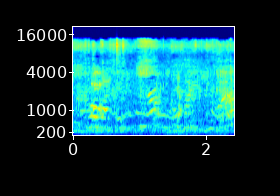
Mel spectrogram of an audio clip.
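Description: Children's voices chattering and calling out over one another, with several high voices overlapping and no clear words.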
